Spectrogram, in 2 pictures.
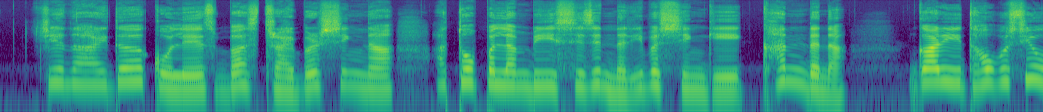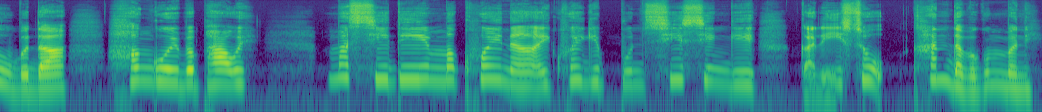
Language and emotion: Manipuri, disgusted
